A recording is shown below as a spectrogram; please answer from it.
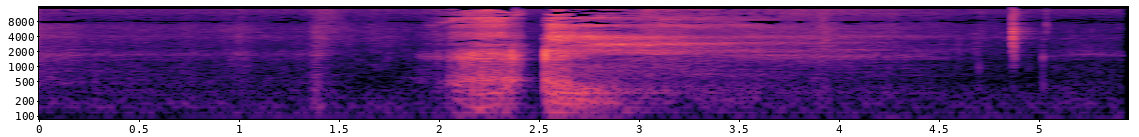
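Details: Two harsh, dry cough bursts close together, then quiet breathing and faint room noise; the speaker suspects the cough is a "chemtrail" chemical cough.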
